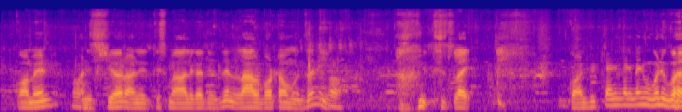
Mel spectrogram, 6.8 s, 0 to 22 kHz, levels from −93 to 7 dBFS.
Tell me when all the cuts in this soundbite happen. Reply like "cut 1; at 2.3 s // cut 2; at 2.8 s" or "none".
none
